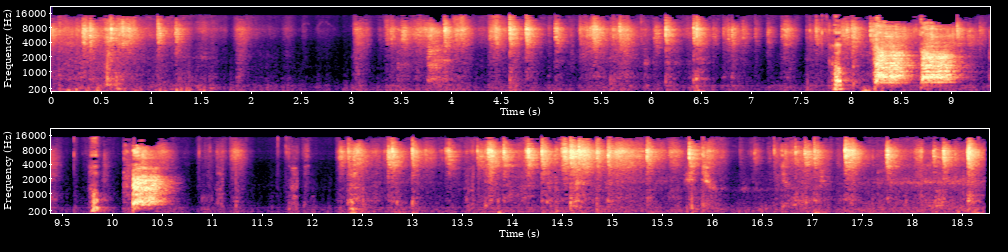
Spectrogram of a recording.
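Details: A one-year-old Shetland sheepdog gives sharp, bright bark-like bursts, loudest in two strong outbursts midway, with shorter scattered yelps and noisy rustling before and after.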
